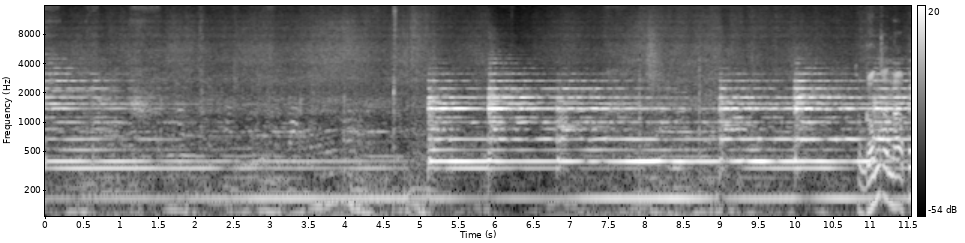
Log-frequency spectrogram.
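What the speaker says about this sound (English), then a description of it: "The bell's ringing." Noon bells peal from the church tower in Montecatini Alto, a medieval Tuscan hilltop village, with repeated overlapping strokes and a steady hum of resonance beneath, close and loud throughout.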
